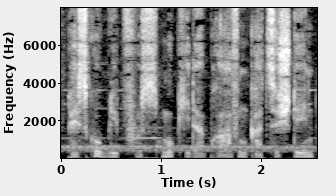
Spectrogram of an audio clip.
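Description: An actor playing a haunted doctor, a husband living through a nightmare in a radio drama. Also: male voice, on the low side, flat delivery, moderate pace, noisy background, lightly acted. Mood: grave narrating. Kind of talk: radio drama acting and first-person narration. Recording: loud music under the voice.

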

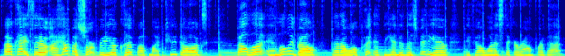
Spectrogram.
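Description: A woman's voice: high-pitched, fairly even intonation, normal speed, creaky, soft background music. A woman hosting a crafting channel, chatty and laughing often, with her voice worn from a long day. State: losing her voice. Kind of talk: casual vlog talk. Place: home craft room.

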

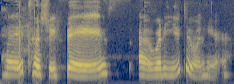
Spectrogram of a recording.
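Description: A woman's voice: mid-range voice, takes it slowly, dark tone, dull audio, slight background noise, close to an everyday voice. A woman reading a sly, scheming ex-convict diner worker in a comedy table read. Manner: sly, wheedling.

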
